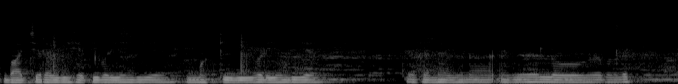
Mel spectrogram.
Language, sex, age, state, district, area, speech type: Dogri, male, 18-30, Jammu and Kashmir, Samba, rural, spontaneous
